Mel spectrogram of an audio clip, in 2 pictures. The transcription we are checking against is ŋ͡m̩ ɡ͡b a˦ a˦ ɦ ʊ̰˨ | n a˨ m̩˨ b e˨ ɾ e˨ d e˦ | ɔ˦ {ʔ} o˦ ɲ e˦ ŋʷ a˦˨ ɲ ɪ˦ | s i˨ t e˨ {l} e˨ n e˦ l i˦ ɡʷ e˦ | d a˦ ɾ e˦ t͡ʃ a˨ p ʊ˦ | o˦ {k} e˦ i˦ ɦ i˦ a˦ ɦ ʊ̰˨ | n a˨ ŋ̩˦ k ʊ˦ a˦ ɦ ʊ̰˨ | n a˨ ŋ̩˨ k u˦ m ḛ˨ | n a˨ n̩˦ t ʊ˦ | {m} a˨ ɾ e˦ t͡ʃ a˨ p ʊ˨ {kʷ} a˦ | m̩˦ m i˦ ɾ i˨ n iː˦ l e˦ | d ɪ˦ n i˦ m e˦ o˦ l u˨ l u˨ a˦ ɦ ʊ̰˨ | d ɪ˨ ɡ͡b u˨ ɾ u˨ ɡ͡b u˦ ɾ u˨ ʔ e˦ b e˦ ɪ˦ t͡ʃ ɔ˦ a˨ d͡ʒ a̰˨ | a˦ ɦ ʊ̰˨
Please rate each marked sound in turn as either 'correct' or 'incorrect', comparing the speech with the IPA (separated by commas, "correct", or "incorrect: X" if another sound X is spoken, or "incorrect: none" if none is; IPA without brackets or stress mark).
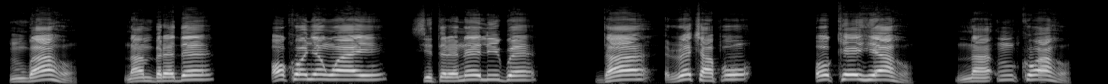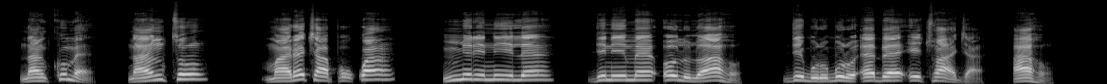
incorrect: k, incorrect: ɾ, correct, correct, correct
